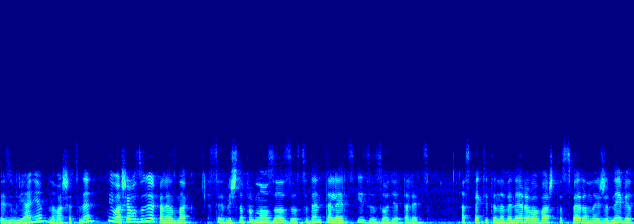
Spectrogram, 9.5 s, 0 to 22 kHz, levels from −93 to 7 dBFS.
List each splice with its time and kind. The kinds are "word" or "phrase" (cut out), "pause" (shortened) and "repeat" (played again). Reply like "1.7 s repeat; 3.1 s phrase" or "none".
none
